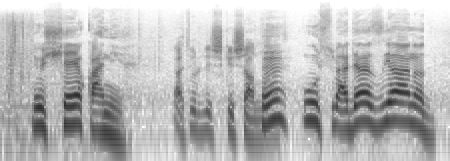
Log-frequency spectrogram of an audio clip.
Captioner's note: Arabic spoken audio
